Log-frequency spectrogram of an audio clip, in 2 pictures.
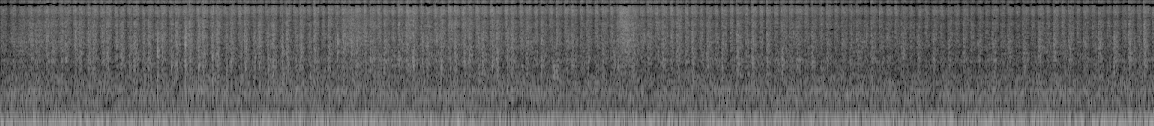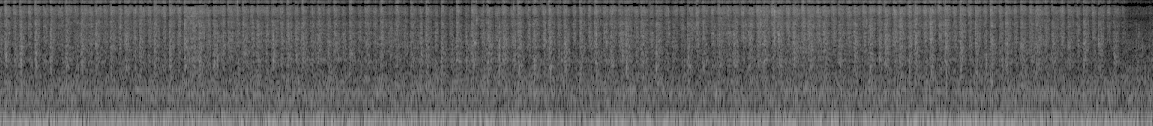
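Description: Fingers vigorously scrubbing a shampoo-lathered head of hair: a continuous squishy, crackling rustle of foam worked through wet hair, with a constant low rumble underneath.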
